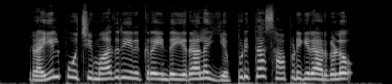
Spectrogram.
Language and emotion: Tamil, disgusted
